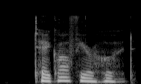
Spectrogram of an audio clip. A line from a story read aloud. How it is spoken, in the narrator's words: he said with a soft growl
